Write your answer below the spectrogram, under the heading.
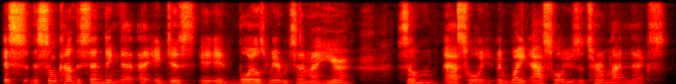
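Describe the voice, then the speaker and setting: A man's voice: medium pitch, fairly even intonation, normal speed. A man from the United States giving blunt, irritated commentary while reading an article aloud at his computer, with frequent restarts. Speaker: political commentator.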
